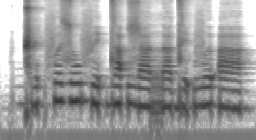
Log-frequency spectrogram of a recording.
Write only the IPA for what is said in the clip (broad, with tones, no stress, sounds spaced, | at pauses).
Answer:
ɡ͡ǁ o˧ ʔ f ə˦ z o˦ f e˧ ʔ d a˦ ʔ ɮ a˨ r a˨ d e˨ ʔ v ə˧ ʔ a˨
